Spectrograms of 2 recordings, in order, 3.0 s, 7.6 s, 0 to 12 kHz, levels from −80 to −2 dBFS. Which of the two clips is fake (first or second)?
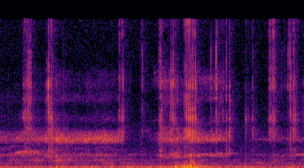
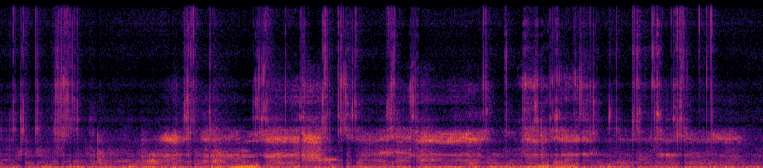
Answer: second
